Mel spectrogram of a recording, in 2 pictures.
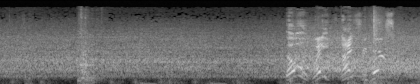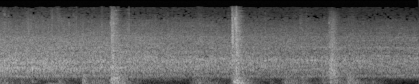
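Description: Heavy thuds sound as wrestlers slam onto the ring mat.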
